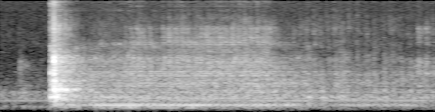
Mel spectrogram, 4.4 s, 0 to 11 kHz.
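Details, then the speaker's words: Project loboy with a 400 engine: the electric fuel pump clicks on, then a faint steady low hum as it primes, even with no whine or stutter, while the battery charges and the fuel line is still getting air. "Fuel pump's running. Air, and it's getting air here yet."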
